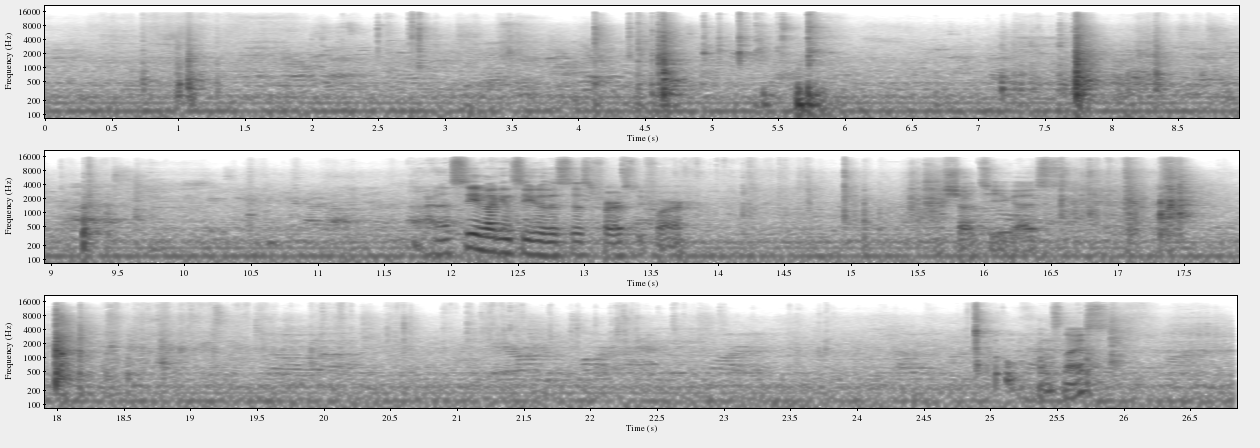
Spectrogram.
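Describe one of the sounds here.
Cardboard packaging rustles and snaps as hands open a box.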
